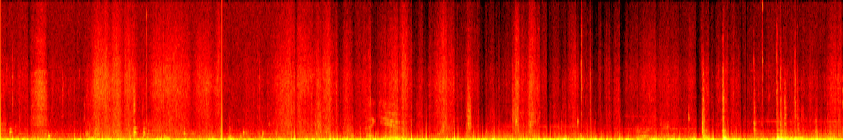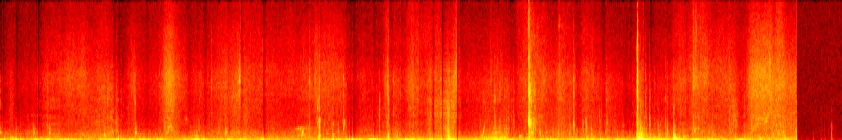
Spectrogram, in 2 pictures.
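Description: Wind buffeting the microphone as a heavy, fluctuating rumble, with scattered knocks and clatter of handling aboard a small boat.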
